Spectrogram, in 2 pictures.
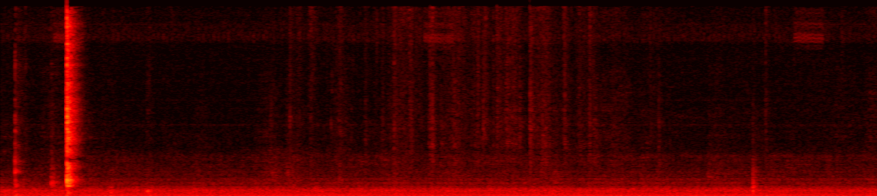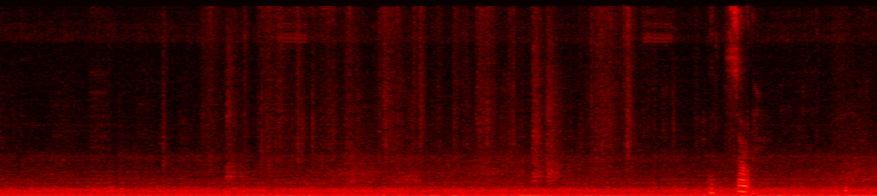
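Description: A spoon clinks sharply against kitchenware once, about a second in, then a few faint ticks and taps of handling follow over a steady low hum.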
